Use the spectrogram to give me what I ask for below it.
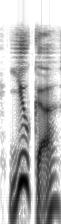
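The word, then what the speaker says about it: yuca: Also, don't confuse yucka with yuka. Yuka, spelled with one C, is cassava, a starchy root vegetable used in cooking.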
